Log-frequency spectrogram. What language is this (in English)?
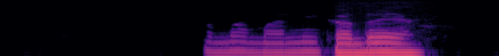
Lasi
